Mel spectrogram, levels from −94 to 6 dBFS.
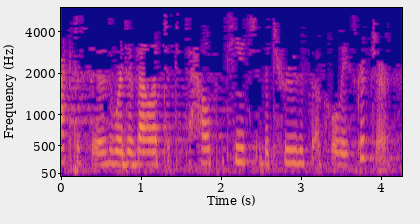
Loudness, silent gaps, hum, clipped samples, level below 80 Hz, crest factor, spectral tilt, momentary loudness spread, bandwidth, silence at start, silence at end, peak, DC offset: -28 LUFS; none; none; under 0.1%; -60 dBFS; 22 dB; -9 dB/octave; 11 LU; 5.8 kHz; 0 s; 0 s; -6 dBFS; under 0.1%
